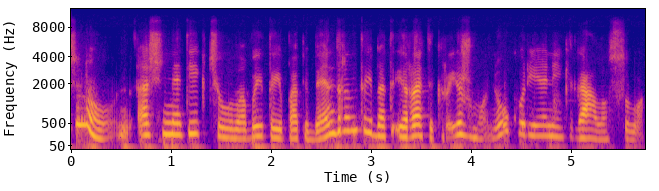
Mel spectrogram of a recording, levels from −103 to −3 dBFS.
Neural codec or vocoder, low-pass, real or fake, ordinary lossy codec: none; 10.8 kHz; real; Opus, 24 kbps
